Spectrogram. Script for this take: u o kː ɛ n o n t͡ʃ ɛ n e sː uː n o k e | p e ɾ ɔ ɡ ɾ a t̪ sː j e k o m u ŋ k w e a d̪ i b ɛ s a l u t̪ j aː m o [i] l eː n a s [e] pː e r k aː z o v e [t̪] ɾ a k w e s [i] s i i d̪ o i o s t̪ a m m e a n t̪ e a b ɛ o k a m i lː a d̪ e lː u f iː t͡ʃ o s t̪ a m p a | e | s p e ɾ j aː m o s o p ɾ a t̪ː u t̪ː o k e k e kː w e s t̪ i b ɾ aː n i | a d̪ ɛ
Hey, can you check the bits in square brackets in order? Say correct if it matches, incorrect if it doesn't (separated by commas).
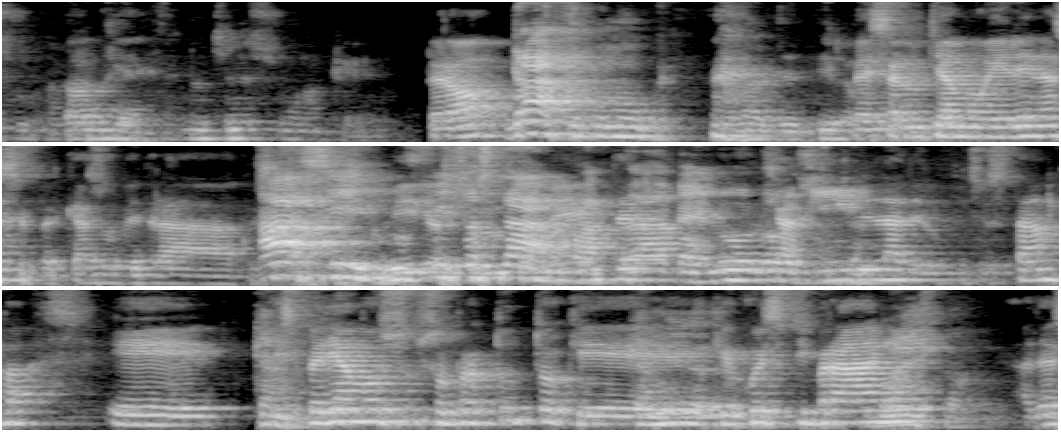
incorrect, correct, incorrect, incorrect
